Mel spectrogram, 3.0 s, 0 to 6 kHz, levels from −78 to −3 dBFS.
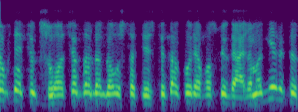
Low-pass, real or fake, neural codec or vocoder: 5.4 kHz; fake; vocoder, 22.05 kHz, 80 mel bands, WaveNeXt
